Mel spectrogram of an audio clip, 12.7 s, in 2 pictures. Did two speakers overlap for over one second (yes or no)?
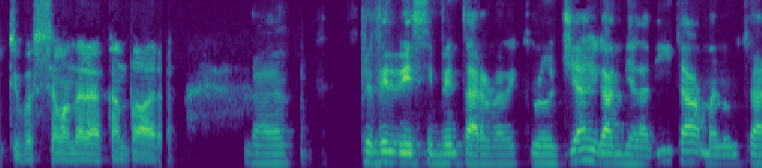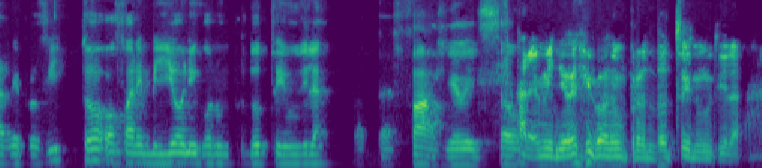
no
